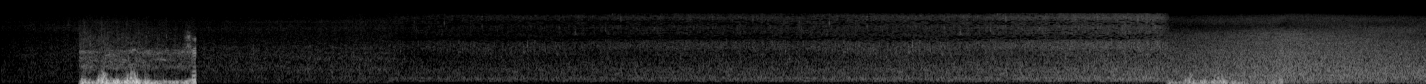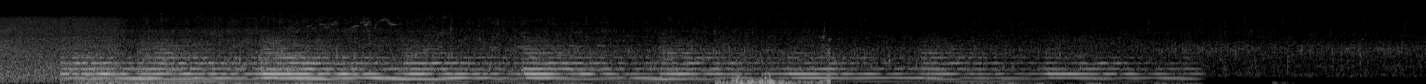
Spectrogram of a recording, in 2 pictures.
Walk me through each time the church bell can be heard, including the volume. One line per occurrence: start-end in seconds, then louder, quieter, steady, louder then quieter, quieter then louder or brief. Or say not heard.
14.8-26.4 quieter.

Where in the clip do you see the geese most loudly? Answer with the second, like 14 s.
1 s.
